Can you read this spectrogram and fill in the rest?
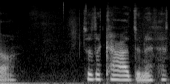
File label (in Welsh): "cad", Welsh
